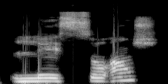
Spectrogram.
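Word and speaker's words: les oranges: Les orange, ya vieron ahí pronunció las naranjas. Les orange pegó la s con la siguiente o.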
